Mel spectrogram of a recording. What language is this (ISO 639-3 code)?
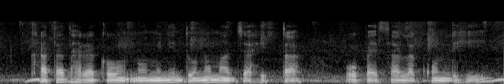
hne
